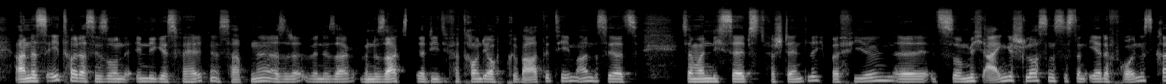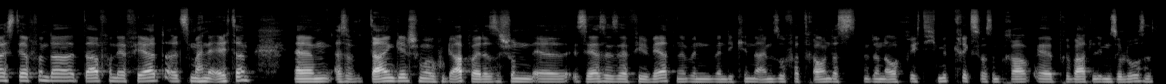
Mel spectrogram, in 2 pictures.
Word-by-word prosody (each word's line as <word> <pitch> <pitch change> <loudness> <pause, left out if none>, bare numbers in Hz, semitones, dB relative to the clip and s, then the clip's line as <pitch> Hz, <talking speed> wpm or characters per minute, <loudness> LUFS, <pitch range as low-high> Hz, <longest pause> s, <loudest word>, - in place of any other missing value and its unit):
Anders 145 +4 +8
eh, 180 +4 +2
toll, 165 -4 +2
dass 145 -2 +4
ihr 135 - -1
so 130 +1 -1
'n 130 -1 -1
inniges 135 -1 -1
Verhältnis 130 +3 -3
habt, 115 0 -5
ne? 150 +4 -1
Also 125 -2 -2
da 130 - -2
wenn 130 -1 -5
du 125 - -2
sag 125 +1 -2
wenn 120 -1 -1
du 125 - 0
sagst, 125 +2 +4
äh, 130 - -1
die 125 0 -3
die 130 - -13
vertrauen 130 0 -2
dir 130 - +3
auch 125 +1 -12
private 125 +4 0
Themen 155 +2 -5
an, 155 +2 -2
das 150 - -3
ist - - -4
ja 135 -1 +1
jetzt, 125 - 0
ich - - -15
sage 135 - +3
mal, 130 - +5
nicht 135 0 +4
selbstverständlich 130 +6 +2
bei 125 - -1
vielen. 155 +8 -3
Äh, 125 0 +3
jetzt 125 -1 +2
so 135 -1 0
mich 155 +3 -1
eingeschlossen, 175 0 +1
ist 155 -1 -1
es 140 - +3
dann - - -3
eher 135 - 0
der 130 - 0
Freundeskreis, 175 +8 -1
der 175 -1 +2
von 175 +2 -5
da 170 0 +1
davon 155 0 +1
erfährt, 150 +3 +1
als 145 +2 0
meine 145 -1 +1
Eltern. 180 +8 +1 0.4
Ähm, 130 +1 +4
also 125 +2 -4 0.2
dahin 150 +5 +7
gehend 155 0 0
ich - - 0
schon 145 - -3
mal 135 - 0
Hut 135 -1 -8
ab, 155 - +4
weil 125 - +5
das 125 +1 -3
ist 130 - -3
schon, 135 -3 -2
äh, 130 0 -2
sehr, 130 +2 +1
sehr, 135 -1 -3
sehr 130 -1 -2
viel 125 -1 -5
wert, 150 +4 +1
ne, 125 +1 -7
wenn 125 -1 -5
wenn 125 - -5
die 125 - -9
Kinder 130 +1 -6
einem 120 +3 -4
so 135 +1 -6
vertrauen, 125 0 -3
dass 130 0 -2
du 130 - -10
dann 125 -1 -5
auch 120 +1 -4
richtig 135 -1 -9
mitkriegst, 150 +1 -3
was 130 -1 -8
im 125 - -7
pra 125 0 -1
äh, 125 -2 -1
Privatleben 125 0 -2
so 120 -1 -1
los 135 +3 -5
ist. 125 - -8
130 Hz, 255 wpm, -25 LUFS, 125-150 Hz, 0.4 s, Anders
